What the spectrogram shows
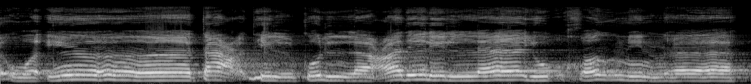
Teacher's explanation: لل میں ادغام تام ہو رہا ہے، تنوین کو لام سے ملا کر بغیر غنہ کے پڑھیں گے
